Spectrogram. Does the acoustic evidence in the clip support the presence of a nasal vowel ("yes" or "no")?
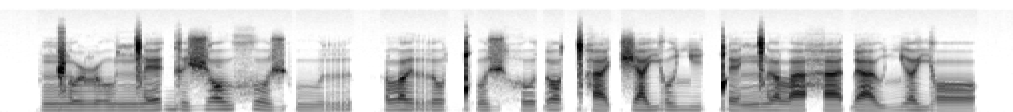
no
